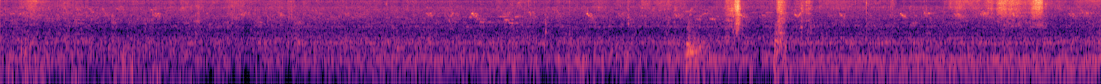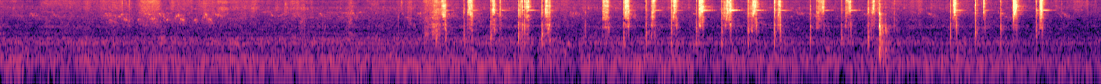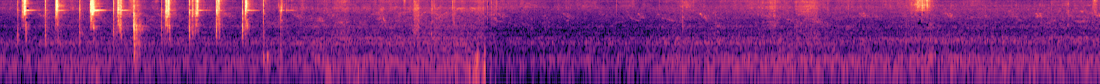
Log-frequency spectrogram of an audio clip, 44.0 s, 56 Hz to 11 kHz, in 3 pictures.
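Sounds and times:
steady low hum: 0.0s - 44.0s
hacksaw cutting plastic pipe: 20.5s - 26.6s, 27.3s - 28.7s, 29.6s - 33.2s.

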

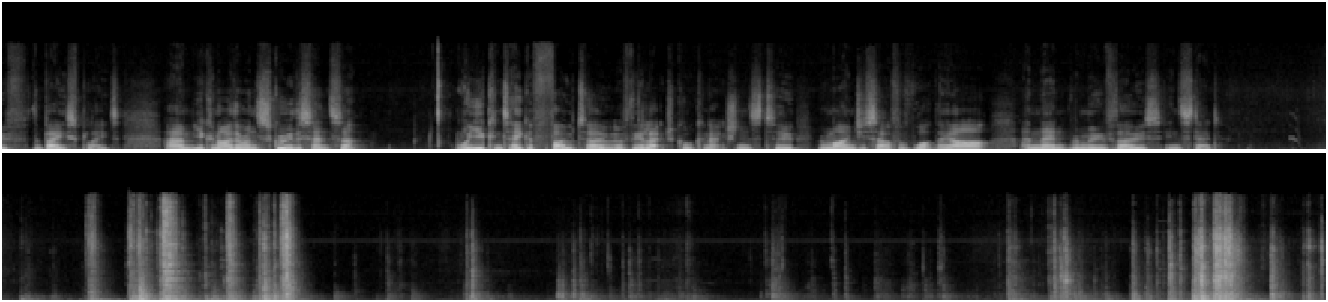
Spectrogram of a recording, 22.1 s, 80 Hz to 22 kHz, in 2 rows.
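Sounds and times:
screwdriver on sheet steel clattering: 11.2s - 22.0s.

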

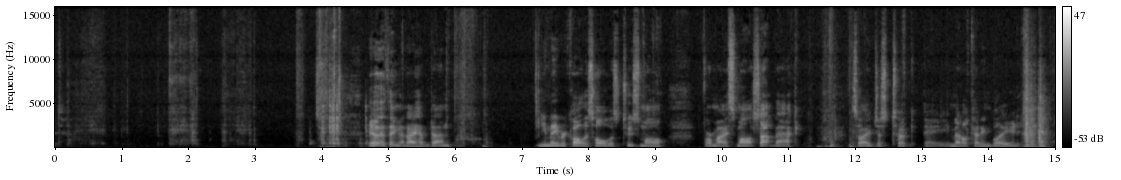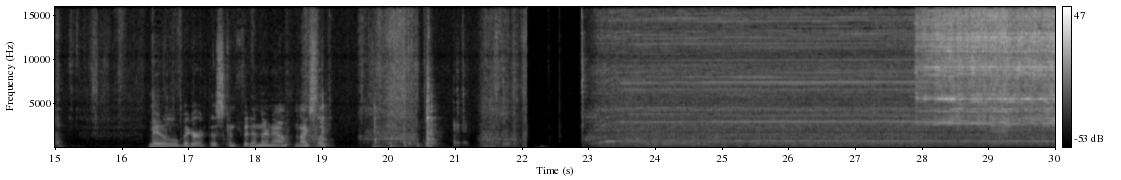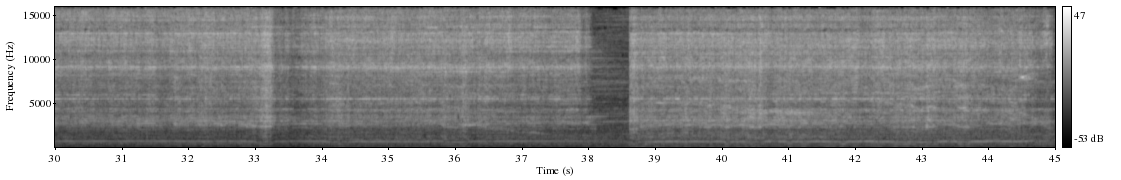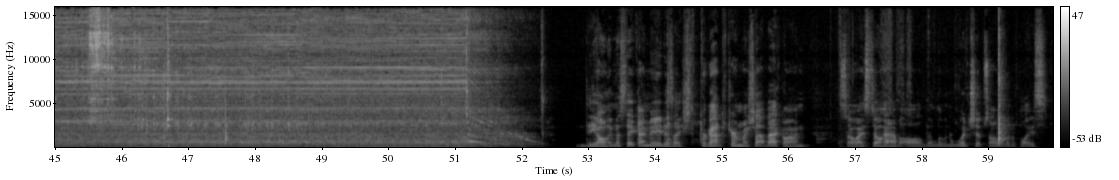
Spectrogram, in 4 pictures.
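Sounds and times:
saw cutting wooden board: 22.9s - 52.3s
table saw whining: 22.9s - 52.4s.

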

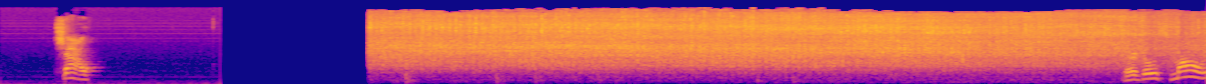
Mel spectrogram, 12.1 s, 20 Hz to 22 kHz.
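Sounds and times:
toy trains whirring and rattling: 3.7s - 12.0s.

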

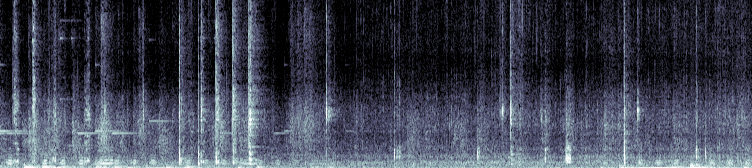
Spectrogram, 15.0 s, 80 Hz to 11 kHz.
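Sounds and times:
utensil scraping a pan: 0.0s - 2.8s.

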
